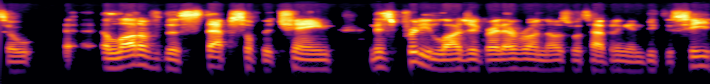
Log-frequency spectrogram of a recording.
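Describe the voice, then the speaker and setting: A man with a Dutch accent speaks at a fairly quick pace, fairly low in pitch. His pitch variation is ordinary, and the sound is dry and close with no echo. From Netherlands. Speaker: e-commerce platform representative. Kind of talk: webinar presentation. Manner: halting, many fillers.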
